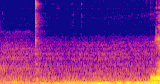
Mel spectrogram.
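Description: A single light click about half a second in, from a small hex wrench being set into a Stratocaster-style bridge saddle's height screw, over a steady low hum. A man's voice starts at the very end.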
